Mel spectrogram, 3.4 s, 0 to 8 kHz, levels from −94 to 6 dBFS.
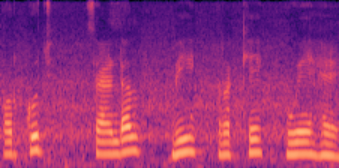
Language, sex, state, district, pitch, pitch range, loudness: Hindi, male, Uttar Pradesh, Lucknow, 175 Hz, 165-200 Hz, -17 LUFS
